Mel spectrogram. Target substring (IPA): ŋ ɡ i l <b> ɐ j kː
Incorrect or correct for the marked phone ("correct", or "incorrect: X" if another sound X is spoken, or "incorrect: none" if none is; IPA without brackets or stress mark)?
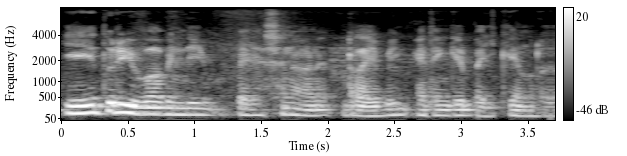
correct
